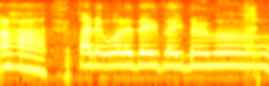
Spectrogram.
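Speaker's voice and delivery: high, freaked-out, panicky outburst. Retelling a scene where Kyoma freaks out: imitating Kyoma panicking. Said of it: "He was panicking".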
